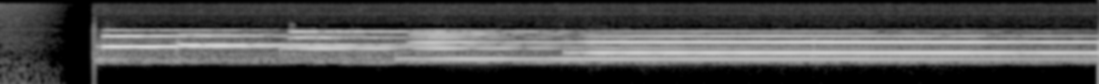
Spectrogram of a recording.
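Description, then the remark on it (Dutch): A short synthesized melody of five clean electronic tones, the musical pattern aliens use to communicate with humans, each note entering in turn and sustaining so they ring together into a steady chord, loud with no voices. “dit muziekpatroon te creëren. Want je kunt hier honderden verschillende combinaties van maken. Dus vandaar dat de aliens het uitkiezen om met de mensen te communiceren”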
